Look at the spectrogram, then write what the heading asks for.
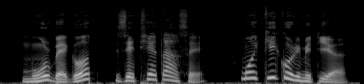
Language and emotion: Assamese, fearful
